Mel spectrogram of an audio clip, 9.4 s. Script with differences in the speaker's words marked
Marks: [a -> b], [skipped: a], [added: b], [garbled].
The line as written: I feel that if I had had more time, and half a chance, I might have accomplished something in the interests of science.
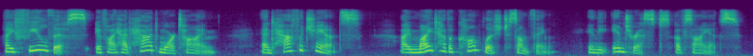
I feel [that -> this] if I had had more time, and half a chance, I might have accomplished something in the interests of science.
